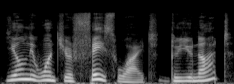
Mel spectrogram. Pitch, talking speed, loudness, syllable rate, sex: 175 Hz, 230 wpm, -18 LUFS, 5.0 syllables/s, male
